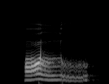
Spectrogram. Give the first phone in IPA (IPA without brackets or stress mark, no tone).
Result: ɔ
